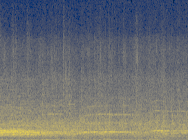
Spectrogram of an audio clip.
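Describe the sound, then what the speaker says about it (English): Audience at a Tampa comic convention cosplay contest applauding and cheering as costumed contestants walk back offstage, a steady, dense wash of crowd noise with clapping throughout. "One more round of applause as they walk"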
